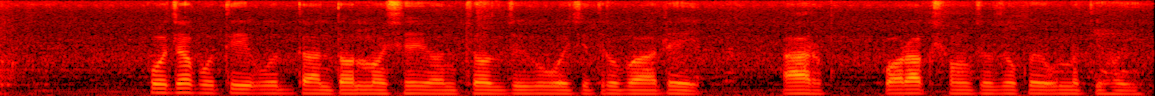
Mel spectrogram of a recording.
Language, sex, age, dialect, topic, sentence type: Bengali, male, 18-24, Rajbangshi, agriculture, statement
